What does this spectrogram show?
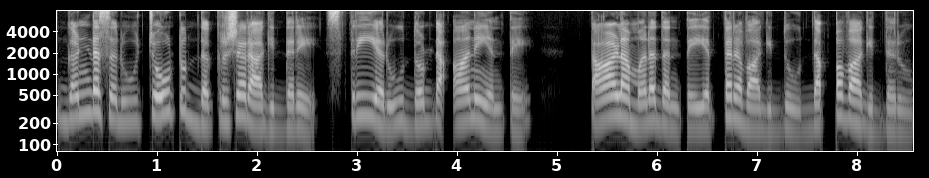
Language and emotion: Kannada, neutral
